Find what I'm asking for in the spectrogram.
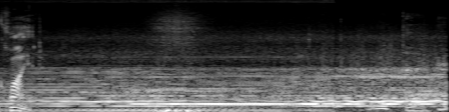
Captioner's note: horn-like sound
